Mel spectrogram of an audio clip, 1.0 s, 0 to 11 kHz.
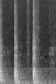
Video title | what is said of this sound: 르노 마스터 L 시승기(Renault Master dCi 145 Panel Van Fwd Test Drive) - 2019.02.19 | 좀 딱딱하고 이렇게 소리가 약간 좀 텅 빈 소리가 나죠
